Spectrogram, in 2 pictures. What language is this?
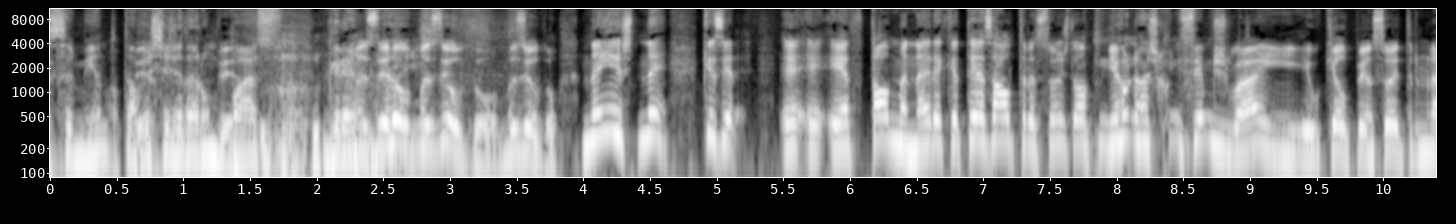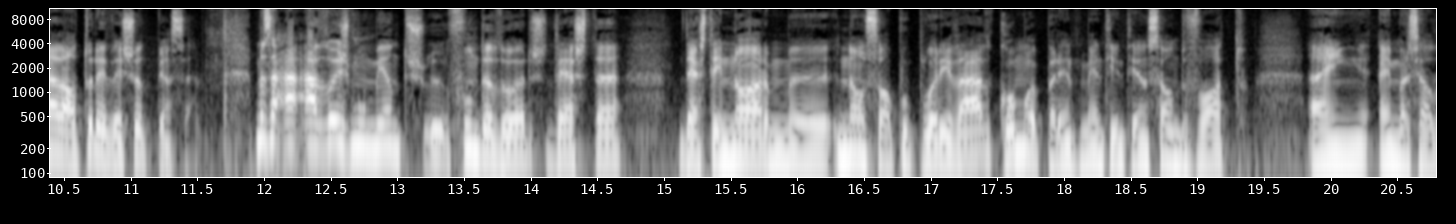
Portuguese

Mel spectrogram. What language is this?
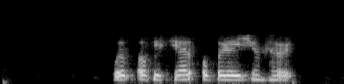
Spanish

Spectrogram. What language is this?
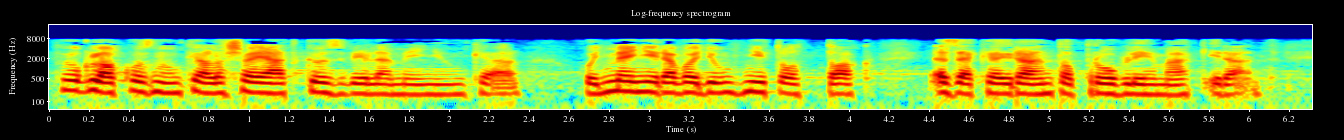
Hungarian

